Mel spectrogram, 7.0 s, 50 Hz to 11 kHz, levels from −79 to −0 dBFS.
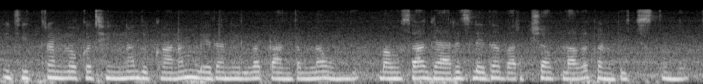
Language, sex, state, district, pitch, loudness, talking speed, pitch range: Telugu, female, Telangana, Mahabubabad, 205 Hz, -15 LUFS, 130 wpm, 200-215 Hz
